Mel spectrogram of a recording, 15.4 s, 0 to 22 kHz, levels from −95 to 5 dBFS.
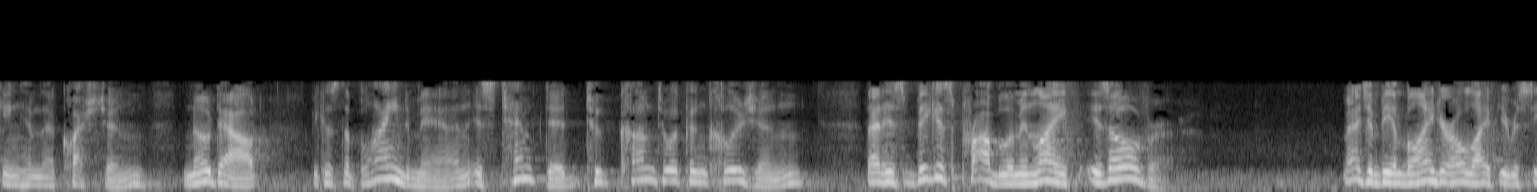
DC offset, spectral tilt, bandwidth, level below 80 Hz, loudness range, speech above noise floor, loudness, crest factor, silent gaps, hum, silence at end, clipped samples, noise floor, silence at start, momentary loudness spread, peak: under 0.1%; -10.5 dB/octave; 4.6 kHz; -50 dBFS; 5 LU; 26 dB; -24 LUFS; 18 dB; none; none; 0 s; under 0.1%; -49 dBFS; 0 s; 11 LU; -6 dBFS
